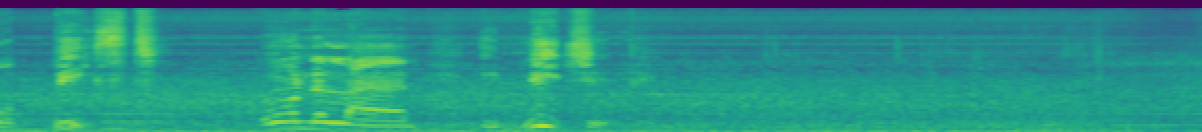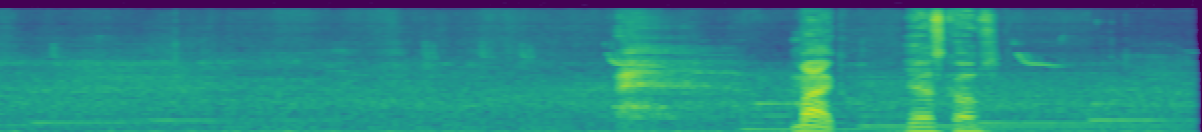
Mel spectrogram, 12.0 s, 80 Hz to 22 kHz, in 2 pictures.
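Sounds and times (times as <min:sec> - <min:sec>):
low outdoor rumble: 0:00.0 - 0:09.6.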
